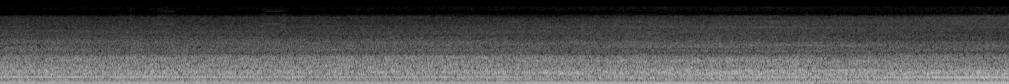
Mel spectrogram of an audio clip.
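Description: Iveco diesel engine of a tracked digger derrick running steadily while its hydraulics raise the boom, with a steady whine over the engine's low hum.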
